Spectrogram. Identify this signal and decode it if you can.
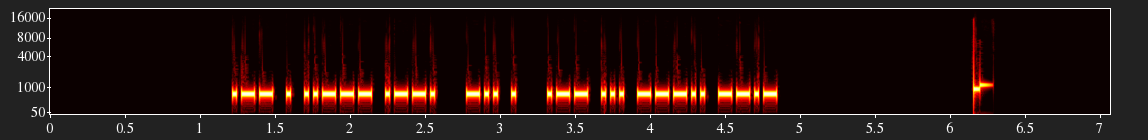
Morse code, heard as a keyed tone, about 40 wpm, 700 Hz. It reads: WE2P DE WS8Q
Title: USA Callsign DE Callsign - 4 Characters - 40wpm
